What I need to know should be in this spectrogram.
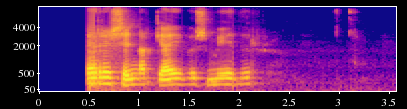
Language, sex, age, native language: Icelandic, female, 60-69, Icelandic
